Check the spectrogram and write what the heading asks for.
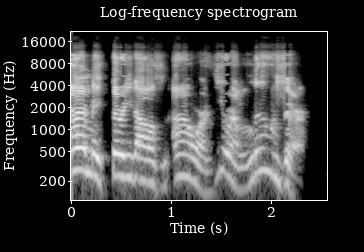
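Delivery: cartoonish, cartoony jeering and taunting voice. Retelling how a friend went off on them, imitating a friend. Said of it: "he talks exactly like Roger from Doug".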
